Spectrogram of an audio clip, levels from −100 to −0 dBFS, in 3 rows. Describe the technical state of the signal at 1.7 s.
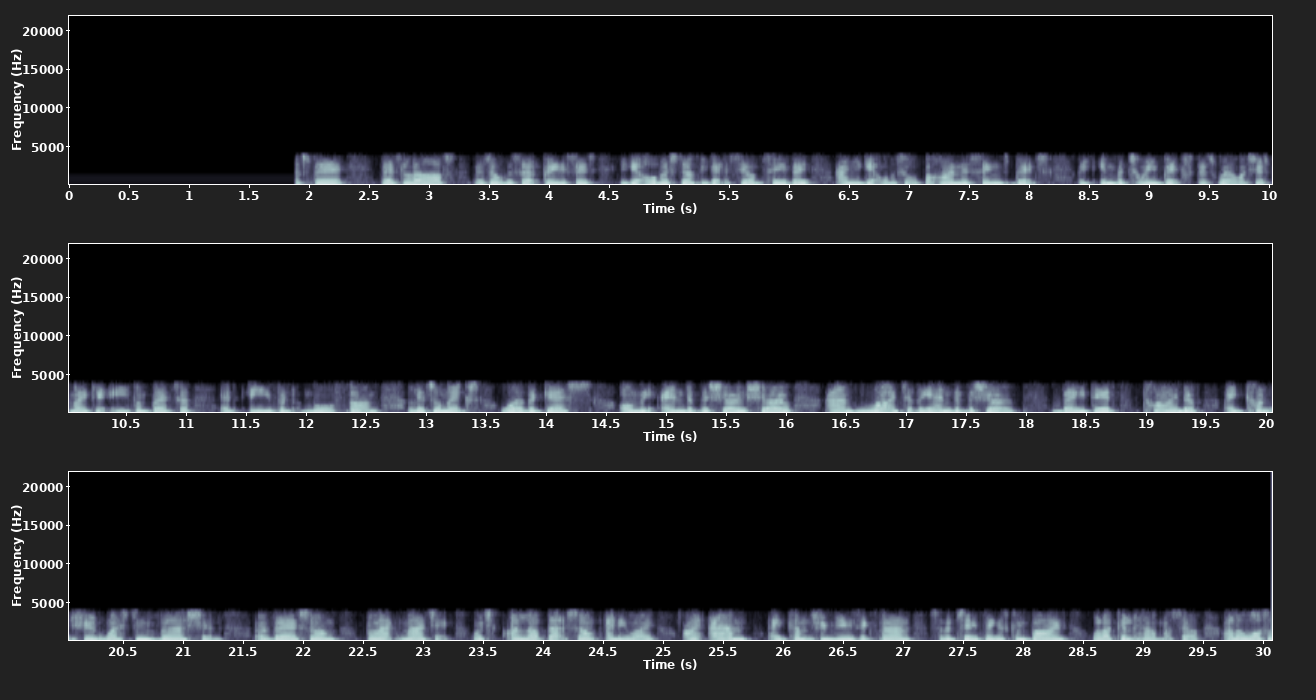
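The capture began late, a cut-off start, so from 0 to 1.89 s there is only digital silence. At 1.7 s nothing is heard until speech breaks in abruptly mid-sound at 1.89 s, with no natural attack. The stream also runs through the G.729 codec throughout, which rebuilds speech from a vocal tract model and a few pulses per frame, consistent with an 8 kbit/s VoIP link. Once speech arrives, it is band-limited below 3.8 kHz and sounds plainly rough and synthetic.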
